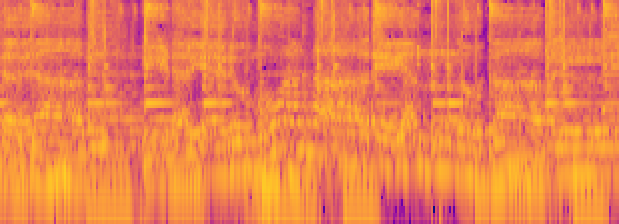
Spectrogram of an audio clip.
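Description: Malayalam Christmas carol song: a singing voice over a band backing of bass and percussion, with a steady beat.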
